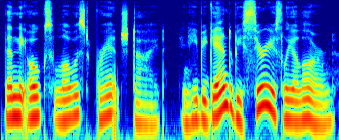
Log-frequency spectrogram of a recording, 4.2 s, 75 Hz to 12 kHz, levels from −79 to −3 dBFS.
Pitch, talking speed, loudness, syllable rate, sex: 170 Hz, 185 wpm, -17 LUFS, 4.9 syllables/s, female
